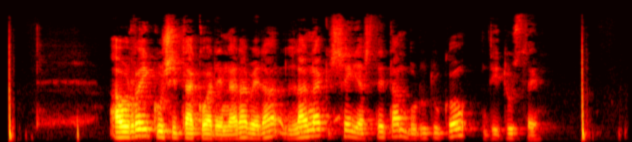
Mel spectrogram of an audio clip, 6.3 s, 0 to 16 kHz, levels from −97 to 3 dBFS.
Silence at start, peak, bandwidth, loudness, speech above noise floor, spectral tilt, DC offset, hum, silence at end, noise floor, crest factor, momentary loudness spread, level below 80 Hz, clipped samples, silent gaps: 0.1 s; -4 dBFS; 11 kHz; -26 LUFS; 33 dB; -5 dB/octave; under 0.1%; none; 0.45 s; -60 dBFS; 24 dB; 19 LU; -80 dBFS; under 0.1%; none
